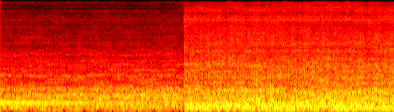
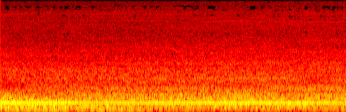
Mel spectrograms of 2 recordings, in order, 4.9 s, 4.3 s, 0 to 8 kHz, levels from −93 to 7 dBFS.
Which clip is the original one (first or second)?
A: second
